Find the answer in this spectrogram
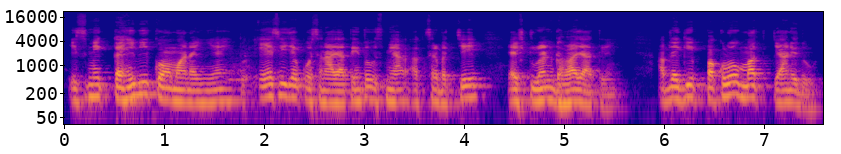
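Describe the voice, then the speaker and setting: A man from India, teaching a math problem patiently and step by step. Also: mid-range voice. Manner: patient, step-by-step, often says "ठीक है" and "देखिए".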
